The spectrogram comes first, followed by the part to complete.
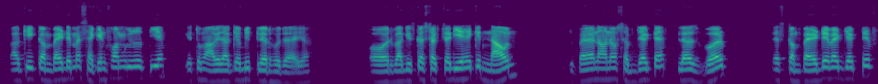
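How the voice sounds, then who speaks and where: A man's voice: medium pitch, clean tone. Man teaching grammar over tinny audio. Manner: informal, addresses viewer as friend, self-corrects often. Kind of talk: casual explanatory lesson.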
